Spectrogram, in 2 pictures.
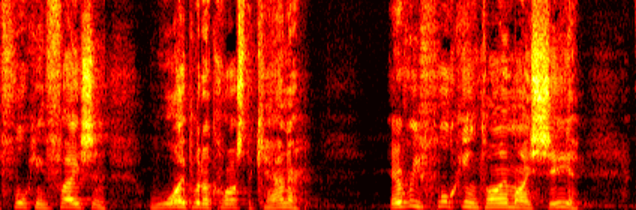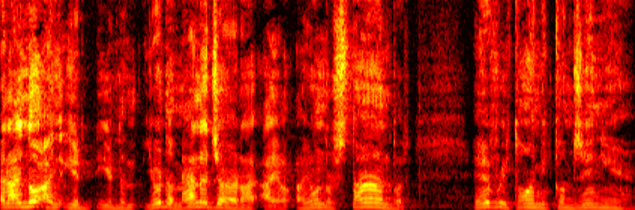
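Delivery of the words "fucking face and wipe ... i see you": bad fake Irish accent, much higher pitch. Retelling what he told a man whose order he took, in a bad Irish accent. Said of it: "my Connor's dog shit".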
